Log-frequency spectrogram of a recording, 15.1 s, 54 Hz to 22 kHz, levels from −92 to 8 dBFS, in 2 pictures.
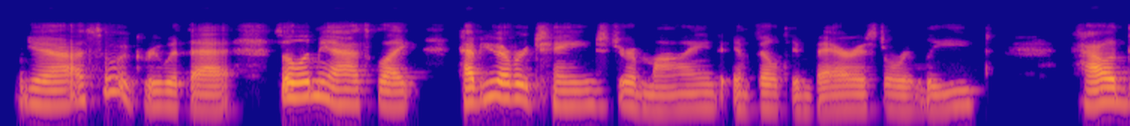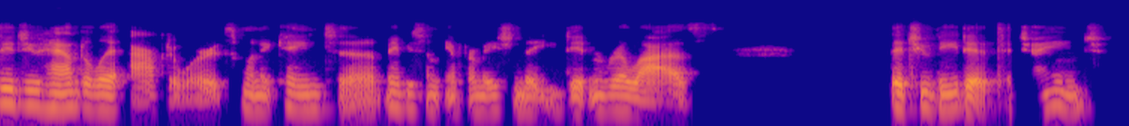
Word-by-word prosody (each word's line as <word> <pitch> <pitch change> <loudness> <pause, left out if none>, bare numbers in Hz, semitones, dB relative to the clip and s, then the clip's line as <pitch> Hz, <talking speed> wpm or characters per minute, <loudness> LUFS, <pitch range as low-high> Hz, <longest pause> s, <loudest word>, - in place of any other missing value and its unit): Yeah, 150 -2 +4
I - - +1
so 195 +9 -5
agree 145 - -3
with 140 -1 -1
that, 125 0 +3 0.3
so, - - +7
let 220 +1 +7
me 225 -5 +2
ask, 155 -1 +3
like, 140 -1 +2 0.3
have 170 +1 +7
you 225 +2 +2
ever 205 -1 +7
changed 150 -3 -3
your 145 - +2
mind 130 +2 -4
and 125 -1 -5
felt 130 -1 -2
embarrassed 120 +3 0
or 125 - -2
relieved? 130 +6 -6 0.6
How 155 +3 +7
did 165 -2 -2
you 150 -1 -2
handle 135 -1 +1
it 115 - 0
afterwards - - -4
when 120 -3 -5
it 115 - -8
came 125 -3 -5
to, - - -3
uh, - - -5
maybe 135 -2 -5
some 125 -2 -10
information 115 +1 -7
that - - -3
you - - -13
didn't 120 - -3
realize 115 -2 0 1.2
that - - +2
you 140 - -3
needed 130 - 0
to - - -15
change? 485 -1 -9
135 Hz, 180 wpm, -26 LUFS, 125-155 Hz, 1.2 s, so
